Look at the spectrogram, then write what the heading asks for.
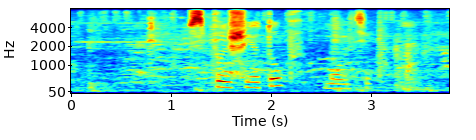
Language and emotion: Russian, neutral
